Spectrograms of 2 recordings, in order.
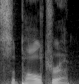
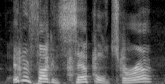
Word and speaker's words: Sepultura: max cavalera project the yes it's a pultra he he left out a syllable isn't it in her Sepultura there she is ah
